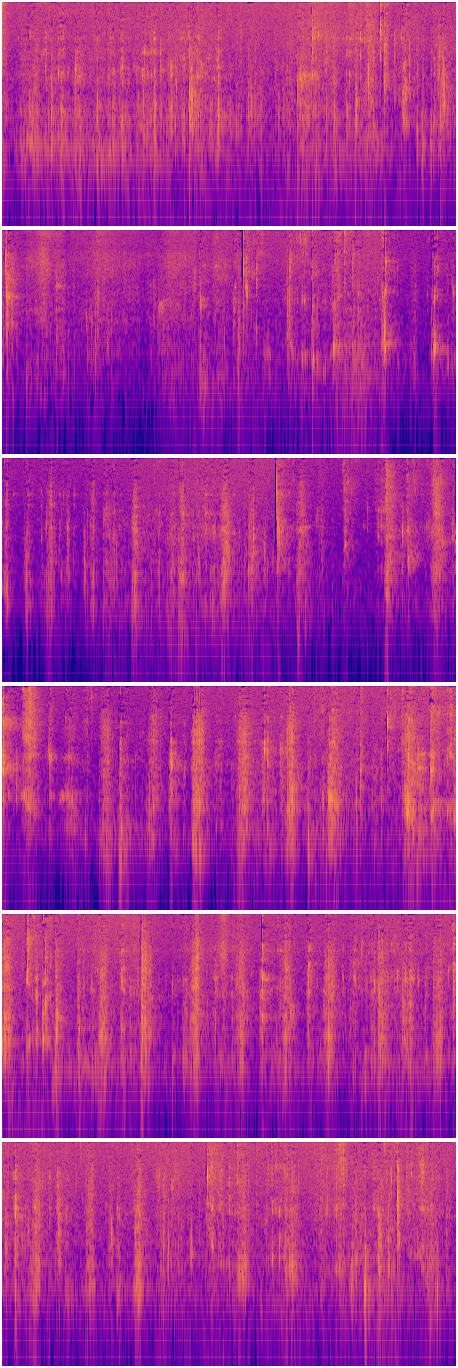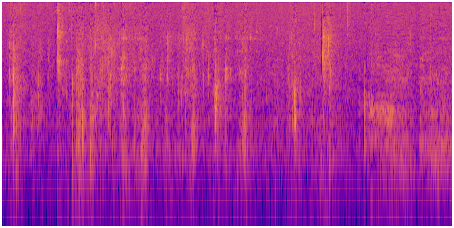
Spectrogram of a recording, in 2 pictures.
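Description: Close-miked chewing of a mouthful of spaghetti in tomato sauce: a dense, irregular run of short wet clicks and smacks.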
